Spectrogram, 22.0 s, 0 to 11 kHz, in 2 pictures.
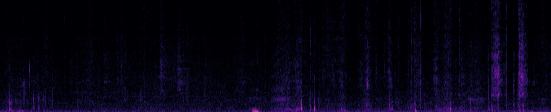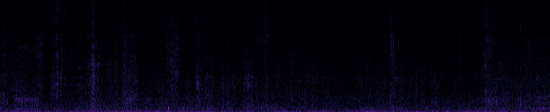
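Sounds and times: metal tool scraping dirt and rock: 0:01.8 - 0:04.2, 0:05.6 - 0:11.2.

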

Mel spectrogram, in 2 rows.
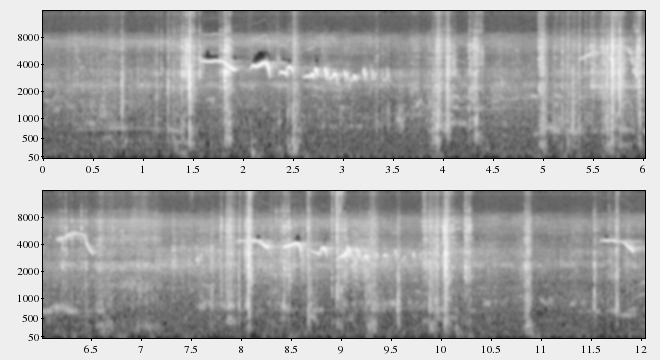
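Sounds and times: songbird singing and trilling: 0:00.2 - 0:12.0
crisp snaps of leaves handled: 0:00.7 - 0:02.6, 0:03.4 - 0:06.7, 0:07.7 - 0:12.0.

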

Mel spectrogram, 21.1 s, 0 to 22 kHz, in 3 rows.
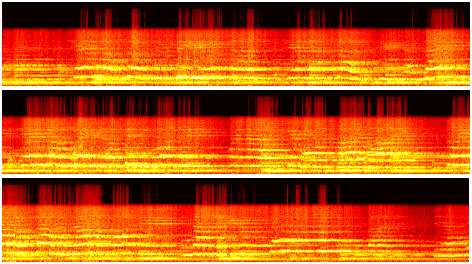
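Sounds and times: acoustic guitar: 0:00.0 - 0:21.0
young woman singing slowly: 0:01.0 - 0:21.0.

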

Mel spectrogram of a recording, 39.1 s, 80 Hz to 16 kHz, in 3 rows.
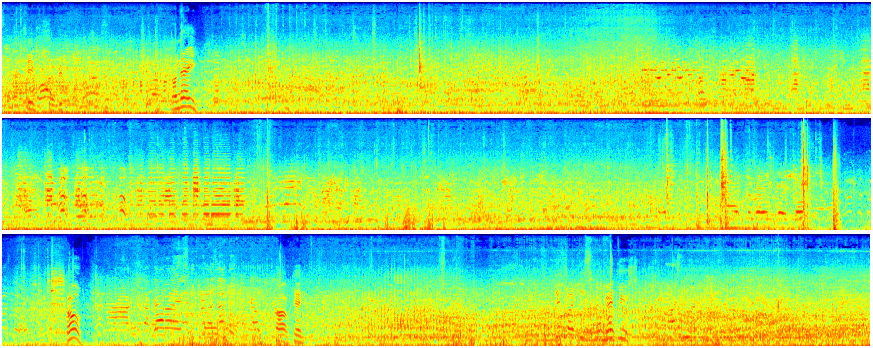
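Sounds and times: helicopter rumble: 0:00.0 - 0:39.0
people's voices: 0:00.0 - 0:39.0
car horns tooting: 0:12.8 - 0:17.3.

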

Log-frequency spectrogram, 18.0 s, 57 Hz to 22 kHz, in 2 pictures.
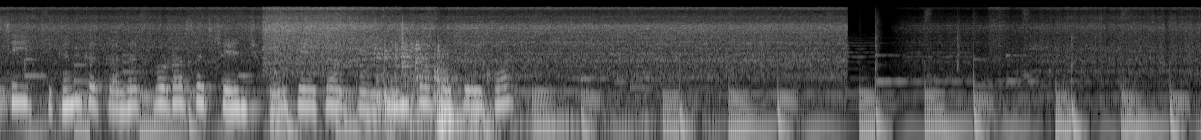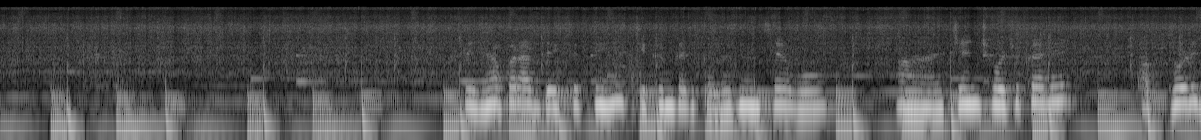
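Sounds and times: background music with bass line: 0:00.0 - 0:18.0
chicken and onion sizzling in oil: 0:00.0 - 0:18.0.

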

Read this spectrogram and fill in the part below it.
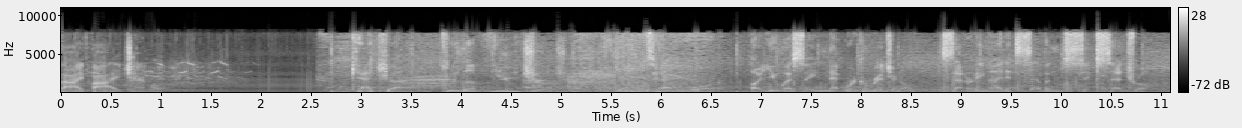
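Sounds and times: sudden loud burst of sound: 0:04.6 - 0:06.6.

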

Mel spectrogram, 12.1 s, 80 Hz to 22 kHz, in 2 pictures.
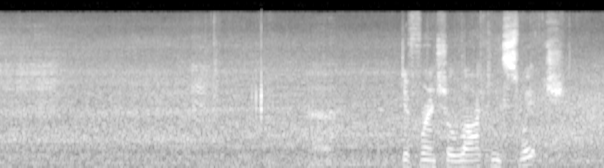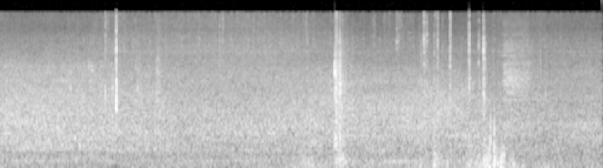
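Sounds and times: low vehicle and outdoor noise: 0:00.0 - 0:12.0
car door thump: 0:09.3 - 0:09.7
car door latch click: 0:09.4 - 0:09.6.

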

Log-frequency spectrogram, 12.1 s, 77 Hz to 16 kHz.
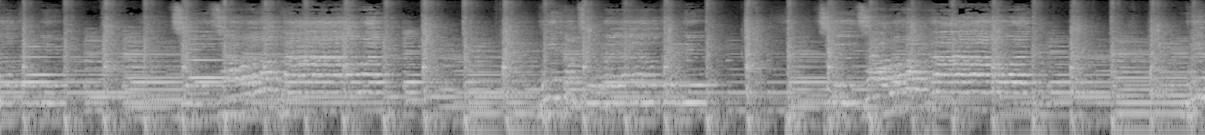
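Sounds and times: choir singing in harmony: 0:00.0 - 0:12.0
drums beat: 0:00.0 - 0:12.0
keyboards: 0:00.0 - 0:12.0.

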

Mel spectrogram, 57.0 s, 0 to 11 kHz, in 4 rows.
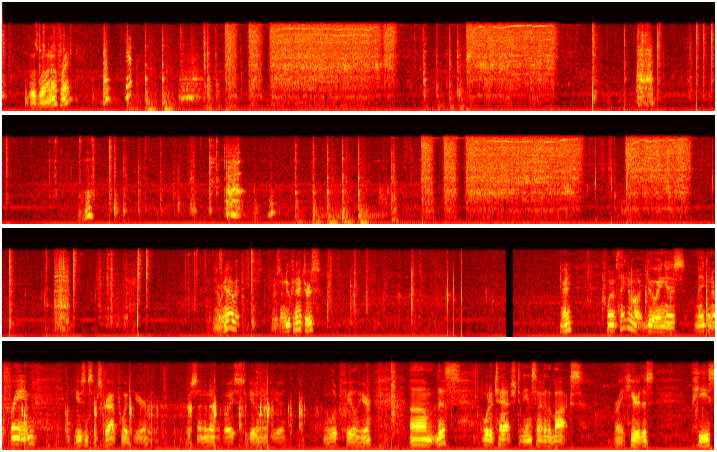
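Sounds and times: power drill drilling metal: 0:04.4 - 0:08.0, 0:09.2 - 0:11.2, 0:22.6 - 0:26.0, 0:26.7 - 0:28.1.

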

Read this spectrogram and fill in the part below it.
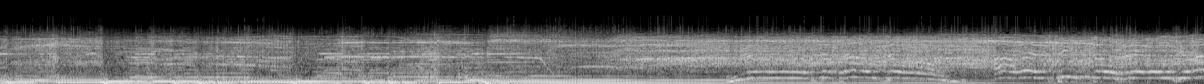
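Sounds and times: audience cheering: 0:00.0 - 0:12.0
shouted whoops: 0:00.1 - 0:12.0.

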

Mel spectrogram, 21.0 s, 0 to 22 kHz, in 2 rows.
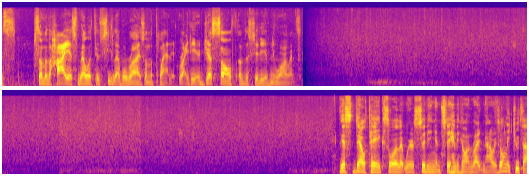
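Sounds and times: faint outdoor hiss: 0:00.0 - 0:21.0.

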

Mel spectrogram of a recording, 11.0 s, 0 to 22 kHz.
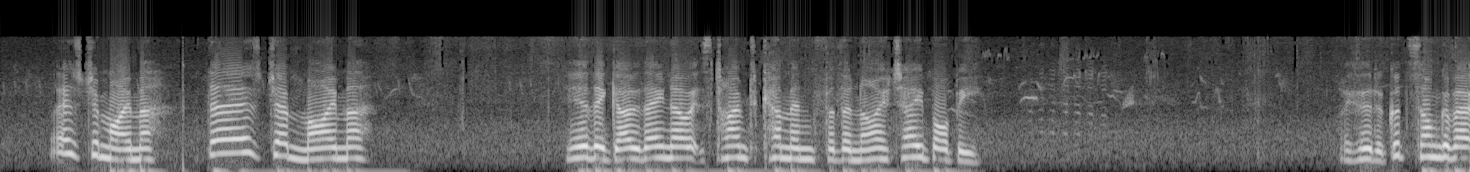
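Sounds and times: cattle tearing and chewing grass: 0:03.1 - 0:04.7, 0:08.4 - 0:11.0
faint bird chirps: 0:07.0 - 0:09.7.

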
